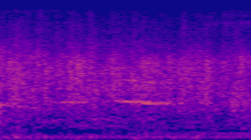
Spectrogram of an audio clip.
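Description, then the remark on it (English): Many hands clapping together in a dense, continuous burst of applause, steady and fairly loud throughout, with no clear individual beats and no speech over it. “You can clap your hands.”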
